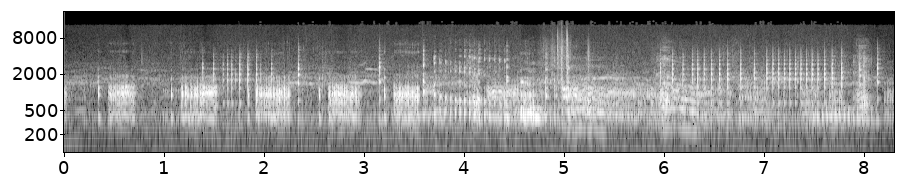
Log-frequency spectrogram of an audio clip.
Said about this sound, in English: These deep, guttural sounds are coming from a nesting colony of double-crested cormorants. Large black water birds with short legs and long necks.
